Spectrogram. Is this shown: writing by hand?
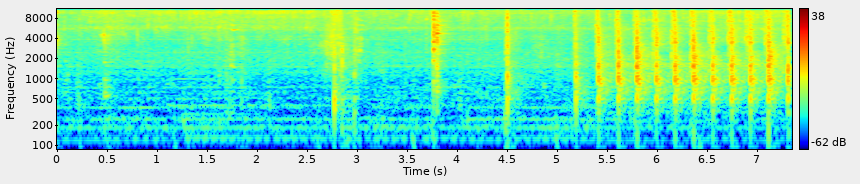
no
